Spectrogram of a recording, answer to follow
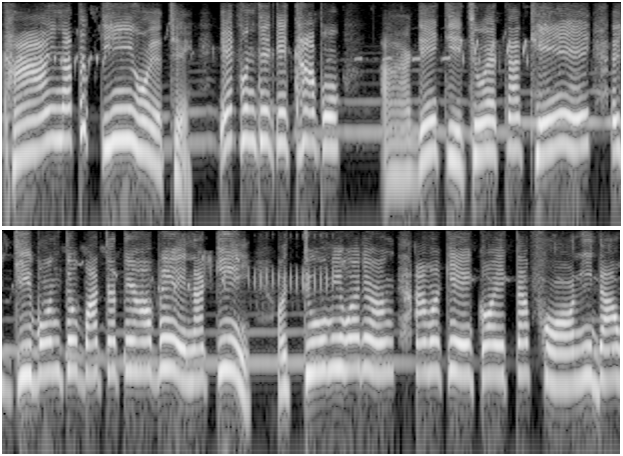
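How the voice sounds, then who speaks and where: In a cartoonish character voice, the speaker talks at a high pitch and a very slow pace. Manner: self-pitying.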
